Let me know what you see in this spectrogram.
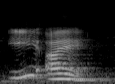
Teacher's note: इनका स्थान कंठ तालु यानी कंठ और तालु से हम उच्चारण करते हैं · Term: कंठ तालव्य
